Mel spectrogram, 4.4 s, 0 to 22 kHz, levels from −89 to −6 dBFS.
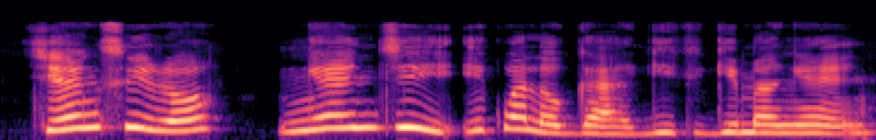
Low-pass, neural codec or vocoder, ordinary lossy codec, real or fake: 10.8 kHz; none; none; real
